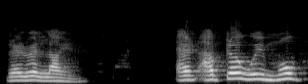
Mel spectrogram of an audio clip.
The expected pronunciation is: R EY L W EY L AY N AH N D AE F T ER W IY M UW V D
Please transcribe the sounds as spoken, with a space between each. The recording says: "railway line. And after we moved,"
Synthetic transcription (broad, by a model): R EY L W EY L AY N AH N D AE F T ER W IY M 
